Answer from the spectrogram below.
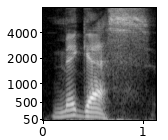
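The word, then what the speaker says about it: μέγας: Mais regardez une des significations qui peut être vraiment attribuée à ce mot-là ici qui se prononce Mégas, ok?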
